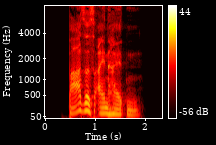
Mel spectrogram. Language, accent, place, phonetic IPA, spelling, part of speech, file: German, Germany, Berlin, [ˈbaːzɪsˌʔaɪ̯nhaɪ̯tn̩], Basiseinheiten, noun, De-Basiseinheiten.ogg
- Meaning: plural of Basiseinheit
